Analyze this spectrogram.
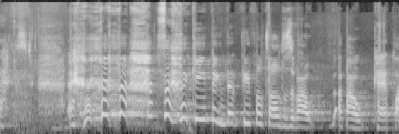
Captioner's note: laughing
